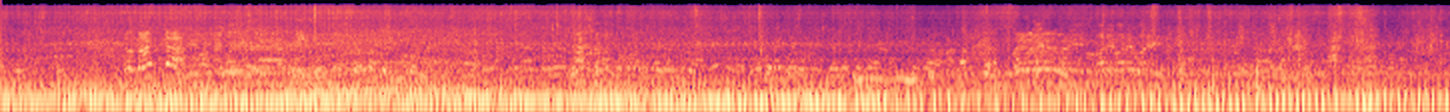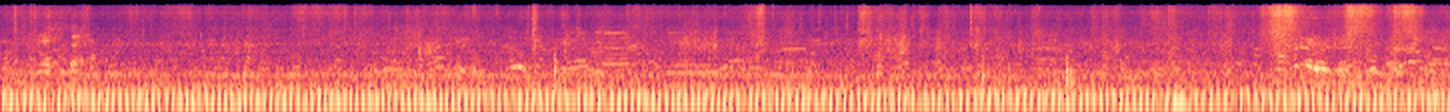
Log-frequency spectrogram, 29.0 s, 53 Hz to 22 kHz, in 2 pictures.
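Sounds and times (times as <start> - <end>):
engine idling rumble: 0.0 - 29.0
faint background voices: 0.0 - 29.0.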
